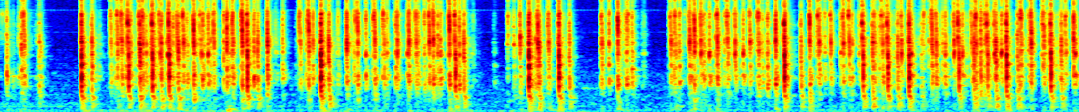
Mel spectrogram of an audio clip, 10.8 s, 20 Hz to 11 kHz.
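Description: Fingertips with painted nails type fast on a black plastic backlit mechanical keyboard with green clicky switches. Dense bursts of sharp, bright clicks centered around 1 kHz come in quick runs separated by brief pauses. Each click dies away almost instantly.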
